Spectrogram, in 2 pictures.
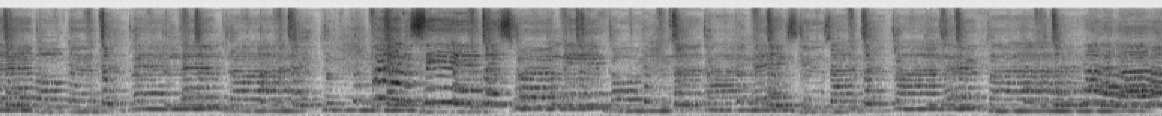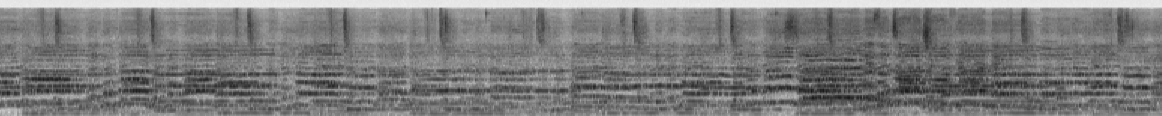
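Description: Mixed a cappella choir singing in several parts, with no instruments. About halfway through the low voices drop into a lower register and the sound fills out.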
